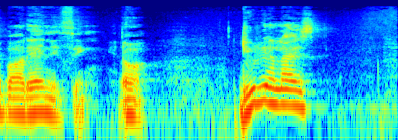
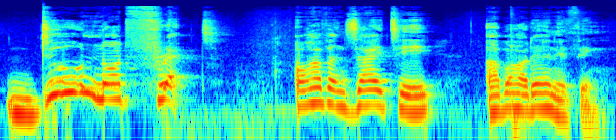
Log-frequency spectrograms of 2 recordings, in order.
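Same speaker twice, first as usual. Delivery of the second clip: drawn-out, solemn reading of Do not fret; preacher reading the verse very slowly; slow scripture reading. Shown as a demonstration. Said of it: "it says".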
